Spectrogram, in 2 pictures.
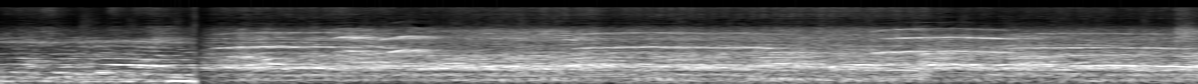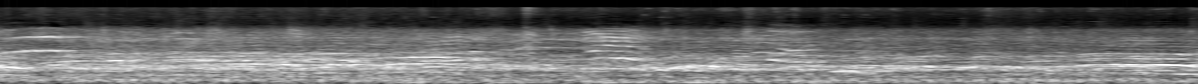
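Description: A large crowd of men shouts and chants loudly outdoors in a street.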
